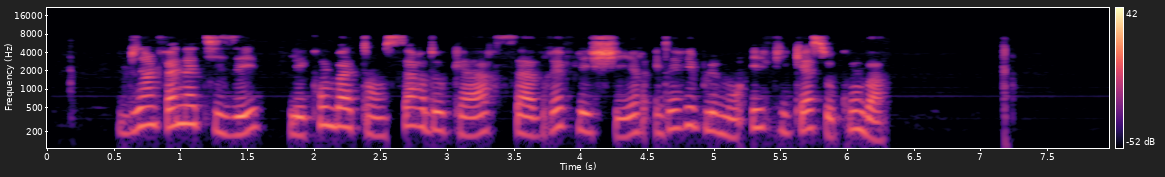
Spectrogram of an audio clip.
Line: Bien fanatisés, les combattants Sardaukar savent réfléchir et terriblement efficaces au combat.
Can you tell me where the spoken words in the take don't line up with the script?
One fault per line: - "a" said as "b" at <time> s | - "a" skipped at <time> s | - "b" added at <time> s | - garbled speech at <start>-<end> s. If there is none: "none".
none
